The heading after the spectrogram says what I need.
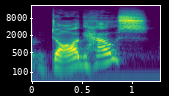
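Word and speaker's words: Doghaus: I prefer Doghouse, and house is spelled H-A-U-S, like house.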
